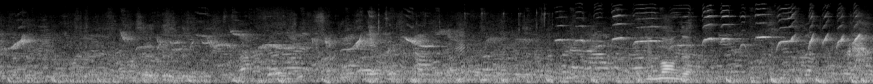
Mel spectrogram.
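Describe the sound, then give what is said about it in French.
Warbling, bird-like trills from a nightingale whistle toy, blown by a man selling them, ring out repeatedly over a busy street crowd on Rue des Carmes, with several people talking throughout. “Le mec qui vend son sifflet rossignol à 3 euros.”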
